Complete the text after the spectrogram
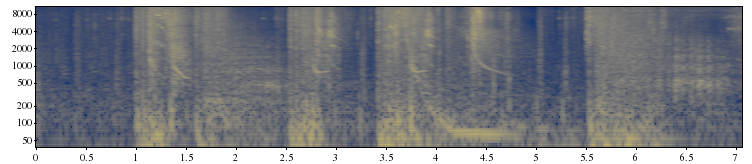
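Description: Gunshots from a video game crack loudly in quick bursts.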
